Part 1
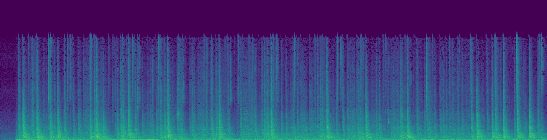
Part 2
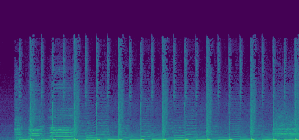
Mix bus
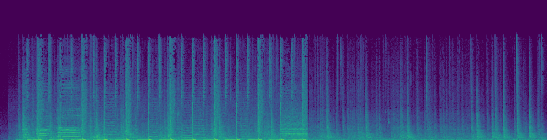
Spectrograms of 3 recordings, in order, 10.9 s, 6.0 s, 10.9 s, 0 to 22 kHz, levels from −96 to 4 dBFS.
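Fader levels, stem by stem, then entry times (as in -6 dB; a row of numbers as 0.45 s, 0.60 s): -11.5 dB, +1.5 dB; 0.00 s, 0.15 s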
